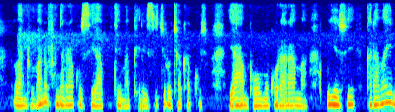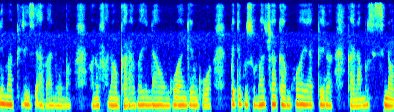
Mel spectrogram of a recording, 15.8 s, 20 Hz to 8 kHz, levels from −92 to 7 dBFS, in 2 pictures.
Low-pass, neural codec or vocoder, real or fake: 7.2 kHz; vocoder, 22.05 kHz, 80 mel bands, WaveNeXt; fake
